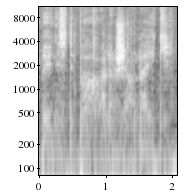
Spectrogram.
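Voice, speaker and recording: Man, whispered ASMR game commentary, breathy, unvoiced, casual, talking straight to the viewer. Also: normal speed. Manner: casual, soft-spoken, addressing the viewer directly. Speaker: ASMR gaming video creator.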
